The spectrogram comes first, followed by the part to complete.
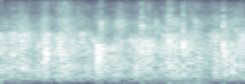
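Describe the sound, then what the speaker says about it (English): Steady audience applause for a volunteer at a magic lecture at the Magic Circle in London, a dense, continuous patter of many hands clapping throughout. "Give him a round of applause"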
